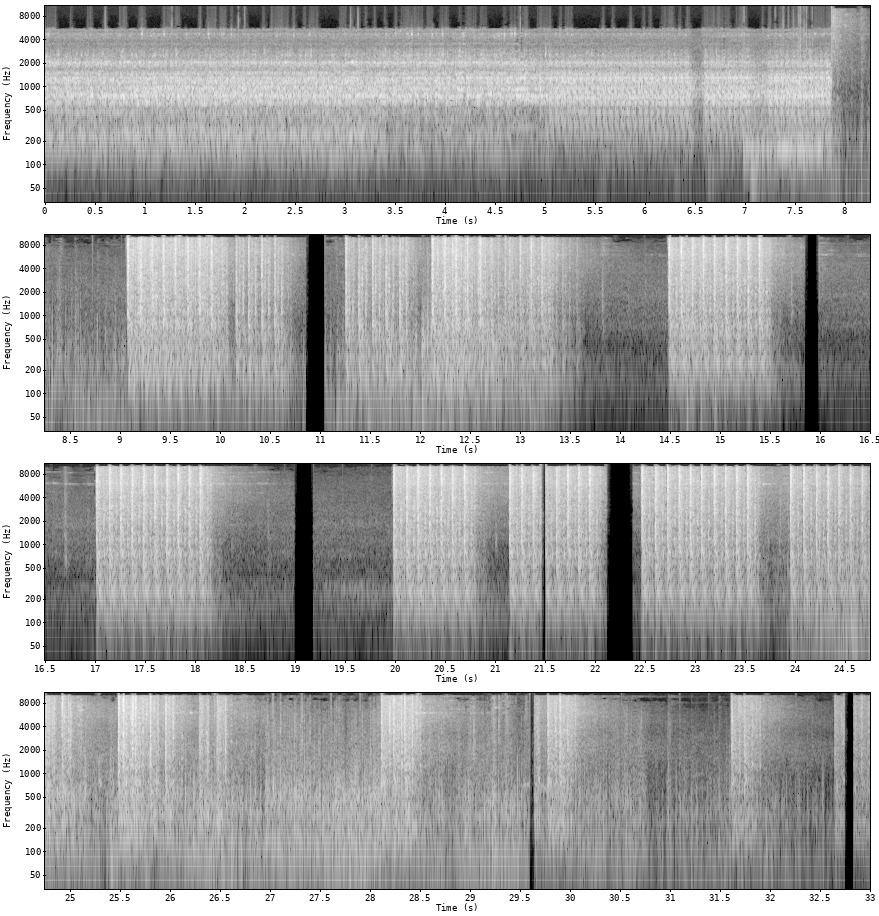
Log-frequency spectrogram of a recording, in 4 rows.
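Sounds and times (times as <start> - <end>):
steady drone: 0.0 - 7.9
machine gun bursts: 14.5 - 15.6, 29.6 - 30.2.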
